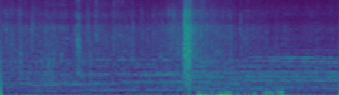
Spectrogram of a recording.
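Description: Maize stalks and leaves rustling as a hand pushes into them, with one sharp loud crack about two and a half seconds in, then low wind rumble on the microphone. A faint steady drone of tones runs underneath.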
